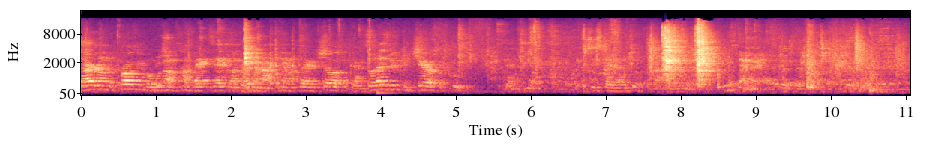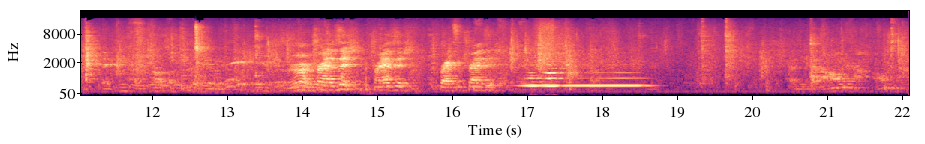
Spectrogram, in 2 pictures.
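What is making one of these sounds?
A jazz band plays in a large echoing room.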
